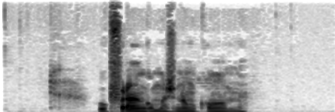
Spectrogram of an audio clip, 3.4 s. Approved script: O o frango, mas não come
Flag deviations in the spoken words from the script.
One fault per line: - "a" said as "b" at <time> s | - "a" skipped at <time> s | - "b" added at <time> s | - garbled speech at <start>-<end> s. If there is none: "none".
none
